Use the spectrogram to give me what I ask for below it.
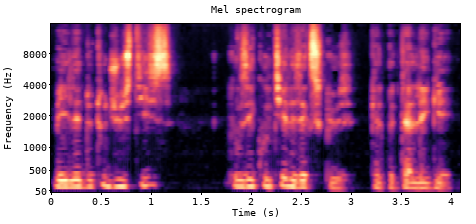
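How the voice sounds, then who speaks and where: A stern young gentleman laying out a grave, measured accusation, as a male reader plays him. His tone is dark and mellow, a little husky. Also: medium pitch, close to an everyday voice. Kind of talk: audiobook reading.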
